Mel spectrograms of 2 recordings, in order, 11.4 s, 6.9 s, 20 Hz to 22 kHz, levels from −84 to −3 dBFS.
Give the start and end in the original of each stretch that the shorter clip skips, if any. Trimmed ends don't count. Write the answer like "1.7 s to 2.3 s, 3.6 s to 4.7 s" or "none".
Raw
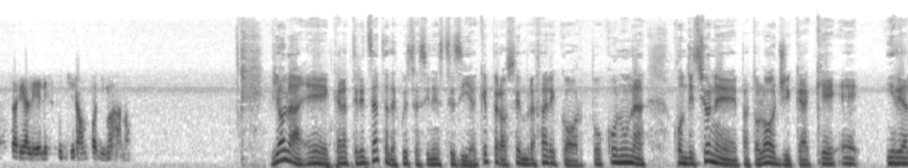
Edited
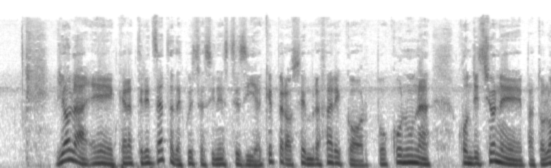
none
